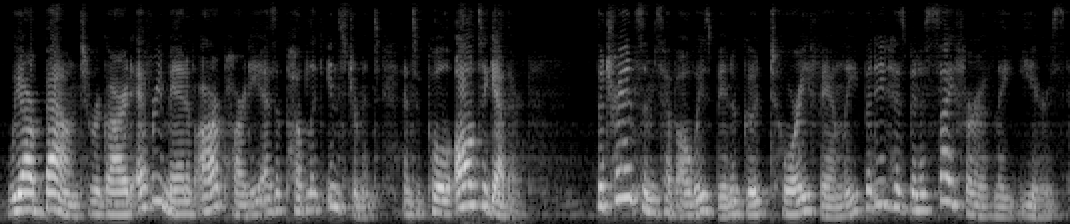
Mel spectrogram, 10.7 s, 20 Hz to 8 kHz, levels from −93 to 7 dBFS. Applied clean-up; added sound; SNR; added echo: none; none; none; reverberation time 0.3 s.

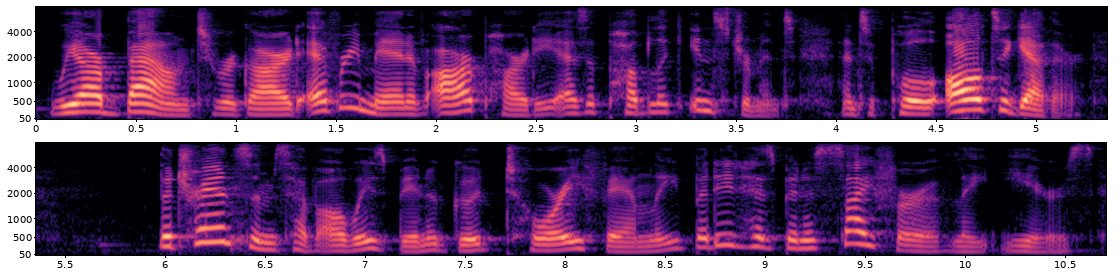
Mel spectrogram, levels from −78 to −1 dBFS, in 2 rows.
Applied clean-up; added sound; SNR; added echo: none; none; none; none.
